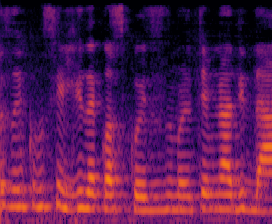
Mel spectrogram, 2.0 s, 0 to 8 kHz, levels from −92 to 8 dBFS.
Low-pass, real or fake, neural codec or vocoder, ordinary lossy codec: 7.2 kHz; fake; autoencoder, 48 kHz, 128 numbers a frame, DAC-VAE, trained on Japanese speech; AAC, 48 kbps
